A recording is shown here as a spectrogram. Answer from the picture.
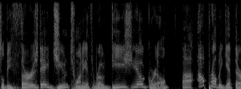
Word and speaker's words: Rodizio: Did I pronounce it wrong? It's Rodizio.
